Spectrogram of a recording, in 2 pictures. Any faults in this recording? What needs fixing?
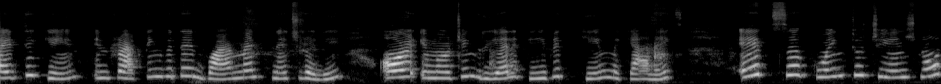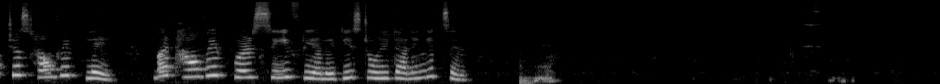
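No faults; nothing to fix.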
